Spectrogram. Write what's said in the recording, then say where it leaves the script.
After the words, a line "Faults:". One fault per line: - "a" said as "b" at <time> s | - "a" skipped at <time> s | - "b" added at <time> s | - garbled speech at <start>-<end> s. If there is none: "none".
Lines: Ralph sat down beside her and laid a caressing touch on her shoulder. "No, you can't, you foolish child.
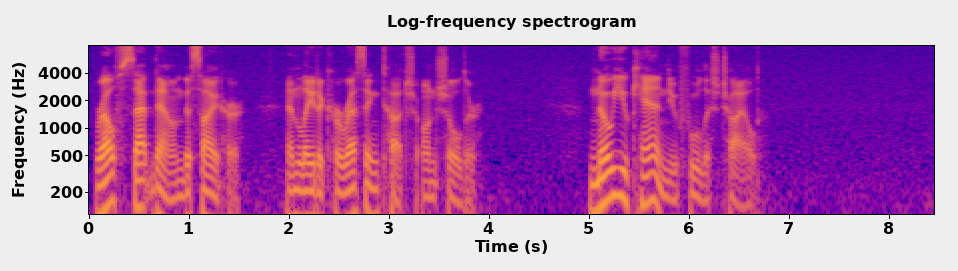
Ralph sat down beside her and laid a caressing touch on shoulder. "No, you can, you foolish child.
Faults:
- "her" skipped at 3.5 s
- "can't" said as "can" at 5.4 s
